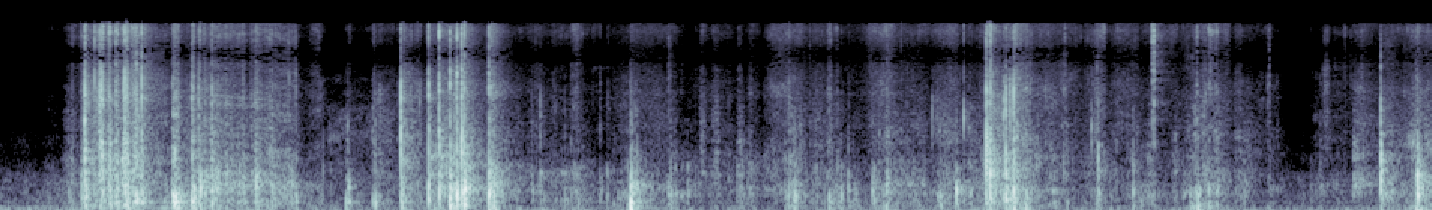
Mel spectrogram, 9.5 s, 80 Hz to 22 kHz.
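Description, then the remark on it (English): A 2.9-pound cardboard box, about 2.5 inches tall, being opened with scissors: irregular bursts of cutting, scraping and crinkling, moderately loud, with brief pauses between strokes and no talking. “I don't have a box cutter, I just have a pair of scissors that serve with the box cutter well enough.”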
